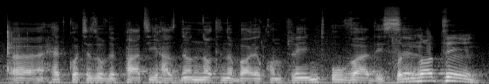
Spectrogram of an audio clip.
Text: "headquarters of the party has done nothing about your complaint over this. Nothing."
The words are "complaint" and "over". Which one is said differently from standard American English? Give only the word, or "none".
none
